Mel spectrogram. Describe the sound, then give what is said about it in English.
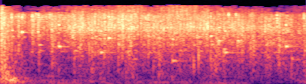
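A dense, brittle clatter of an exploded skeleton's bones tumbling to the ground as electricity crackles along them, a loud burst of cracking and rattling that keeps spilling for over a second with no voices. “The electricity just crackles along the bones as they all just clatter to the ground.”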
